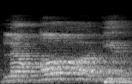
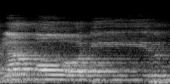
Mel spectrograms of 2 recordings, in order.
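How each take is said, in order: First: The final syllable is said short. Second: The final syllable is stretched long. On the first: The speaker calls it right. "terus dirnya dibaca pendek" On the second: The speaker calls it wrong. "Jangan nanti dibaca"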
